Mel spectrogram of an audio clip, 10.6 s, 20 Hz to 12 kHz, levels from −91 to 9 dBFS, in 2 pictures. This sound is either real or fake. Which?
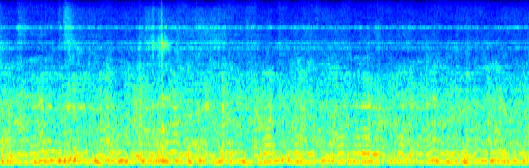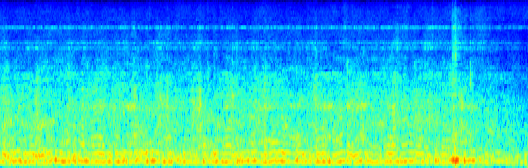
fake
